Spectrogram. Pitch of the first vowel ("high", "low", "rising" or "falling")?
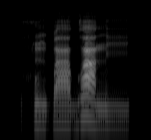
low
